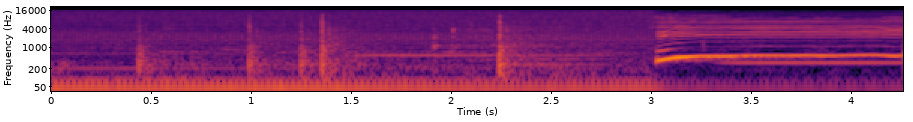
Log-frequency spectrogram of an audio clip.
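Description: Strong steady electrical mains hum through the live sound system, with a few scattered light knocks and faint fading notes. About three seconds in, a loud voice comes in on one long note that rises, holds and wavers near the end.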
